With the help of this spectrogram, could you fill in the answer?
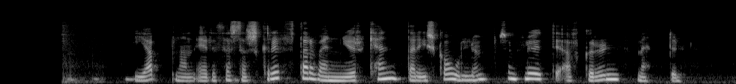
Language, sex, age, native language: Icelandic, female, 20-29, Icelandic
